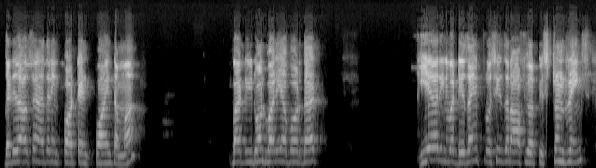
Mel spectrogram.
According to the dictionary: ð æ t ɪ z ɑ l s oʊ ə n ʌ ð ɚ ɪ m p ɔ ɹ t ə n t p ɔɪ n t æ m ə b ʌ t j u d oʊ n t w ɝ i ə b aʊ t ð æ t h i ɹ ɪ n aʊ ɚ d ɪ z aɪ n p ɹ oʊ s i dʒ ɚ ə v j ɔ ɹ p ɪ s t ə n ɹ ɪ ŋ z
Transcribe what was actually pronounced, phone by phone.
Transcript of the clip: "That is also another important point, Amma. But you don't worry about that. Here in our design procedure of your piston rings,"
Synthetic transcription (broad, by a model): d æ t ɪ z ɑ l s oʊ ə n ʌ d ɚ ɪ m p ɔ ɹ t ə n t p ɔɪ n t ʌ m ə b ʌ t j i d oʊ n t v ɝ i ə b aʊ t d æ t h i ɹ ɪ n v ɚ d ɪ z aɪ n p ɹ oʊ s i dʒ ɚ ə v j ɔ ɹ p ɪ s t ə n ɹ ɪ ŋ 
